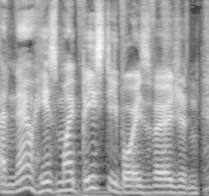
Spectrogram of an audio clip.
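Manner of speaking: ordinary delivery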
